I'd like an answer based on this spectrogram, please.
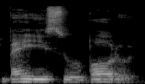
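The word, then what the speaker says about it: ベースボール: Baseball is two syllables in English. Beisuboru. It's five syllables in Japanese.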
